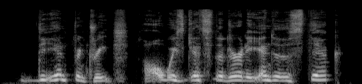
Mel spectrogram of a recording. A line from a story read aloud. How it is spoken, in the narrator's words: he gasped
